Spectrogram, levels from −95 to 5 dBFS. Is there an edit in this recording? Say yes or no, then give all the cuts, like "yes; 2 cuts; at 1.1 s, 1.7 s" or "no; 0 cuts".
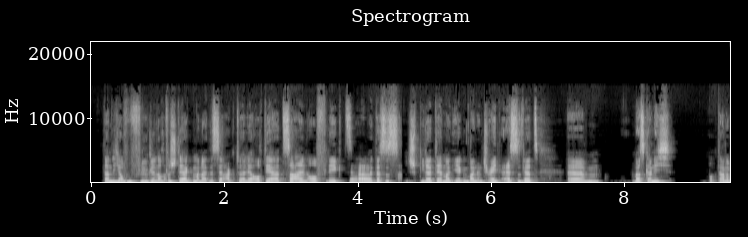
yes; 4 cuts; at 1.1 s, 2.6 s, 4.7 s, 6.5 s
